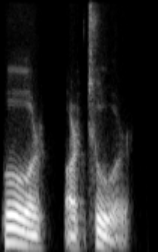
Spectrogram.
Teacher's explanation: Instead of the diphthong, the vowel can be elongated, and then there would be the R sound, as in pur or tur. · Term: vowel elongation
